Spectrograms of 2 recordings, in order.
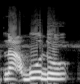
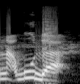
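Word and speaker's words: نعبد: Demikian pula orang yang salah membaca Fatihah tadi yang tidak mengubah makna, seperti memfatahkan dalnya lafaz na'budu. Harusnya iyyaka na'budu, dia bacanya iyyaka na'buda. Salah dari harokatnya.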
